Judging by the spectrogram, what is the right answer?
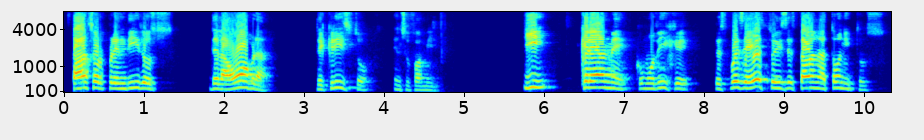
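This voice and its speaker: High-voiced pastor preaching earnestly. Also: male voice, darkish tone. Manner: earnest, emphatic, slows on key words. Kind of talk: sermon.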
